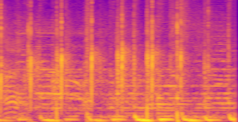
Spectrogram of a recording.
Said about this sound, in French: Serge, sous vos applaudissements.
